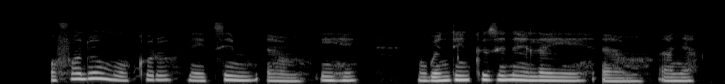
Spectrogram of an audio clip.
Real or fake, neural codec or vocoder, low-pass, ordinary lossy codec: real; none; 7.2 kHz; none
